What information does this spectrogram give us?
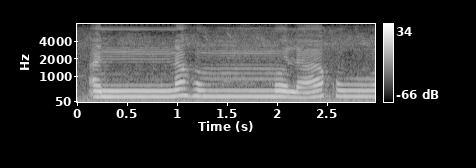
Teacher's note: لام کے اوپر کھڑی زبر ہے اس لیے ایک حرکت پڑھیں گے۔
